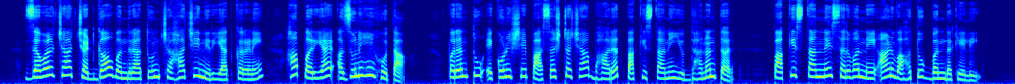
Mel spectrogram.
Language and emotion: Marathi, neutral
